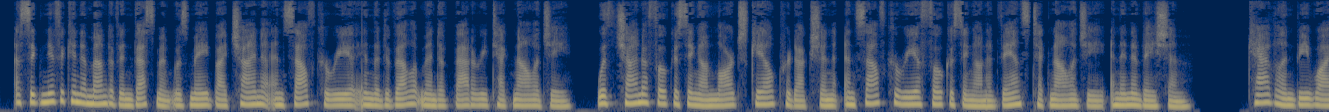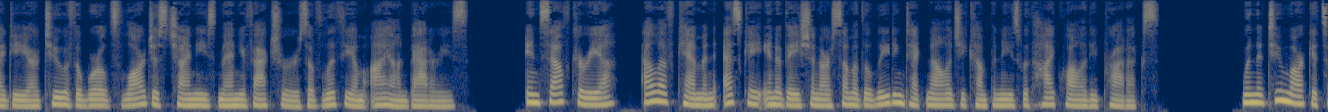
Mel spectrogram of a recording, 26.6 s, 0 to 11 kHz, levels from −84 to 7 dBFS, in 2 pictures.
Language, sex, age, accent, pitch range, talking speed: English, female, 50-69, American, 130-160 Hz, 155 wpm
